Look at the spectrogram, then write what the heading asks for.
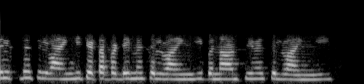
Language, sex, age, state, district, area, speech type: Urdu, female, 30-45, Uttar Pradesh, Rampur, urban, conversation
